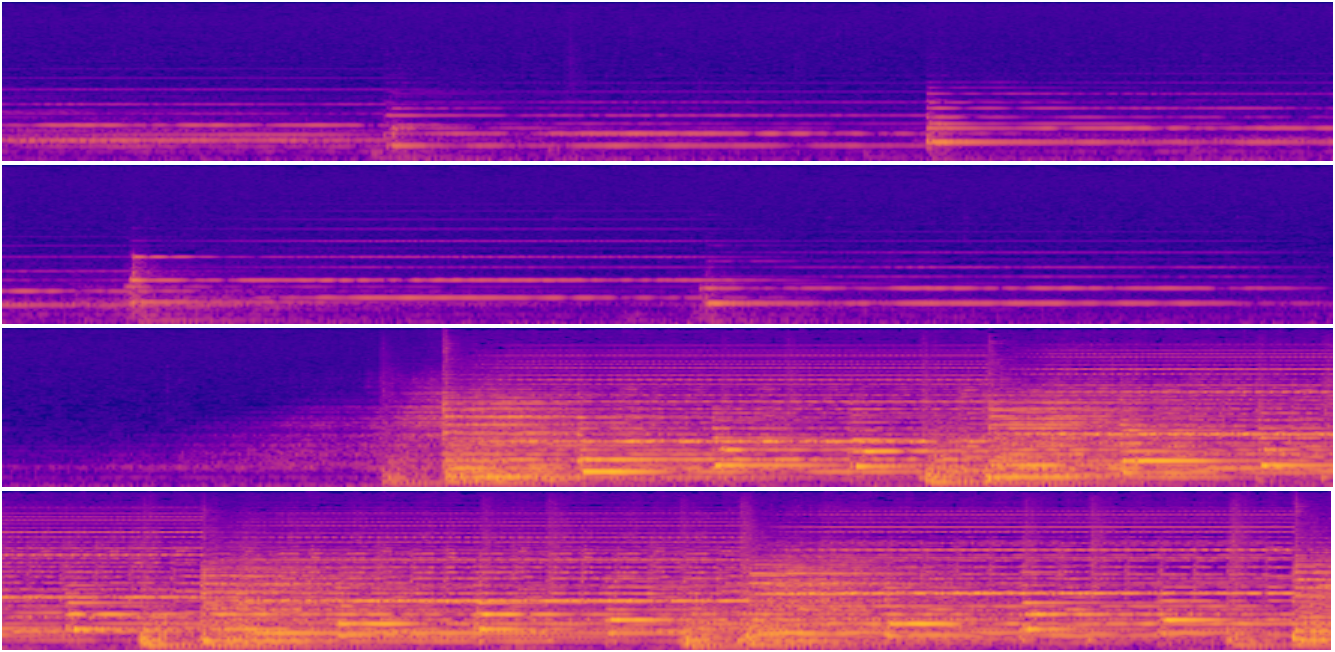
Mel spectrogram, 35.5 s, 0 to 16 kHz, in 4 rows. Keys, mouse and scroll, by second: 1.1 ctrl+space, 6.9 ctrl+space, 24.6 ctrl+space, 32.6 space.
